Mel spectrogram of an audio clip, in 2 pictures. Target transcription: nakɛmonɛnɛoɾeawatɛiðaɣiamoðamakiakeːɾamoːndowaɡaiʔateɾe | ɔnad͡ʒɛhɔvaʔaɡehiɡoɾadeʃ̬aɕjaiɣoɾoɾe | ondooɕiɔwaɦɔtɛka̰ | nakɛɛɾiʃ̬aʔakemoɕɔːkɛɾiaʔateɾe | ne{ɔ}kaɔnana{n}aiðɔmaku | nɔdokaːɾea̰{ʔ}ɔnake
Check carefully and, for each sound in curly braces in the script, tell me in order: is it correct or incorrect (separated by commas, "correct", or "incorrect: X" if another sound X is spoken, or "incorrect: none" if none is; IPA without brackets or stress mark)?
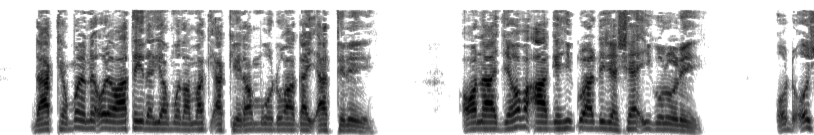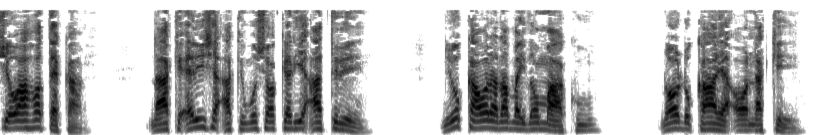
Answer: incorrect: o, incorrect: m, correct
